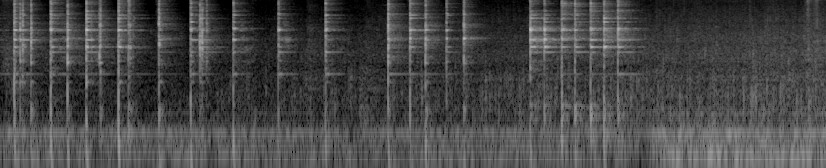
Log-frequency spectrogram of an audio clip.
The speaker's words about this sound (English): I know you can hear that, the sweet sounds of those artichokes bubbling in that oil right there.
